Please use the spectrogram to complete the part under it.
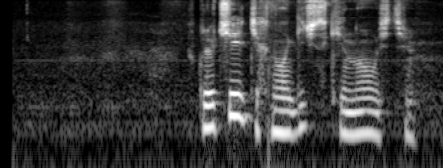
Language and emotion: Russian, sad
